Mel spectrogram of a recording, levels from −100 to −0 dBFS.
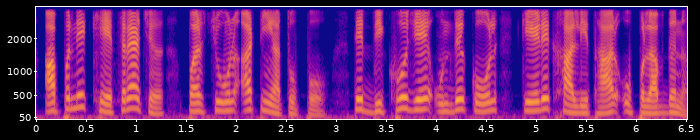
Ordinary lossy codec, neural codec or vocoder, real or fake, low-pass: none; none; real; 3.6 kHz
